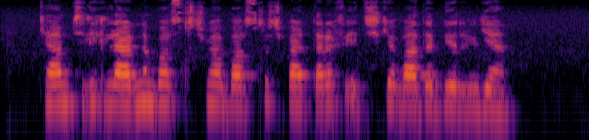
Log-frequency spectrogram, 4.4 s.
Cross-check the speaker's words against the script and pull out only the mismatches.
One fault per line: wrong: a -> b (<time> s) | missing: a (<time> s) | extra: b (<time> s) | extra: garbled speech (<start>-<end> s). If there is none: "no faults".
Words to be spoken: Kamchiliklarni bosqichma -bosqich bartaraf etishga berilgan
extra: va'da (3.1 s)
